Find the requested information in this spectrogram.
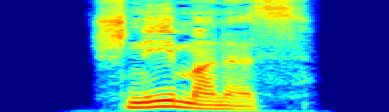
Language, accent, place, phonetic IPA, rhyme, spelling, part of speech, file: German, Germany, Berlin, [ˈʃneːˌmanəs], -eːmanəs, Schneemannes, noun, De-Schneemannes.ogg
- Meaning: genitive singular of Schneemann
